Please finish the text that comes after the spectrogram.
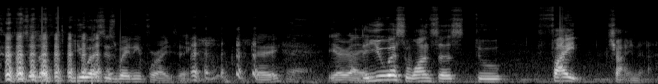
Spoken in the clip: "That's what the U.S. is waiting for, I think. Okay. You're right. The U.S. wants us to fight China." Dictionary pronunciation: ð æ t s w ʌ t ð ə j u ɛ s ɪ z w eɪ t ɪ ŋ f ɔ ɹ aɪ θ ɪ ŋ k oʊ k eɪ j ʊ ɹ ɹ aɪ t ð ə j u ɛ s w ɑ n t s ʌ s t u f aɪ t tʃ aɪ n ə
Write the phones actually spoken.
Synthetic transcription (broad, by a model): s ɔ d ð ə j u ɛ s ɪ s w eɪ t ɪ ŋ f ɔ ɹ aɪ s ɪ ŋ oʊ k eɪ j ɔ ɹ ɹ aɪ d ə j u ɛ s w ɑ n t s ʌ s t u f aɪ t tʃ aɪ n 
